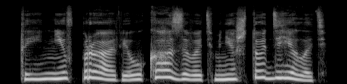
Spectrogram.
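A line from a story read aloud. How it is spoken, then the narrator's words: Snapping, overly plaintive. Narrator (Russian): Каким-то чересчур жалобным голосом огрызнулась Магда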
